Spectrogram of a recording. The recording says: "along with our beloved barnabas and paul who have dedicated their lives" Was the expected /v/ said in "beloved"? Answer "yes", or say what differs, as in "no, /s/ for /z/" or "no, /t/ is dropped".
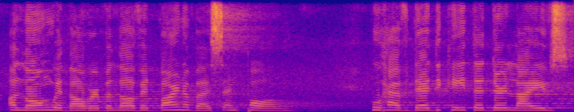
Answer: yes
